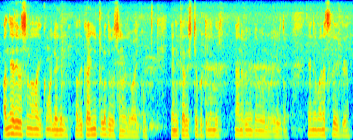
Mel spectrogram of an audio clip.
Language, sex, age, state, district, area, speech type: Malayalam, male, 18-30, Kerala, Kasaragod, rural, spontaneous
